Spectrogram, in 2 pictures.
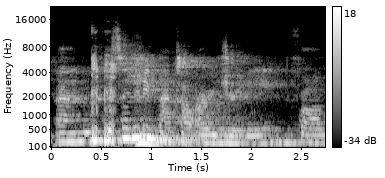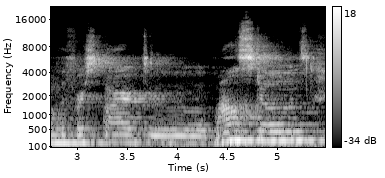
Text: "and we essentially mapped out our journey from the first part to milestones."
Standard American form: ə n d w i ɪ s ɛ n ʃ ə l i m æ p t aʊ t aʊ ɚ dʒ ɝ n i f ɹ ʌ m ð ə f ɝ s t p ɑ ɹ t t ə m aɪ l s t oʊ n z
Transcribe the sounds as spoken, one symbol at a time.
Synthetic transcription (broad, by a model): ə n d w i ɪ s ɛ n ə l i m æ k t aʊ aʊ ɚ dʒ ɝ n i f ɹ ʌ m ð ə f ɝ s t p ɑ ɹ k t ə m aɪ l s t oʊ n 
